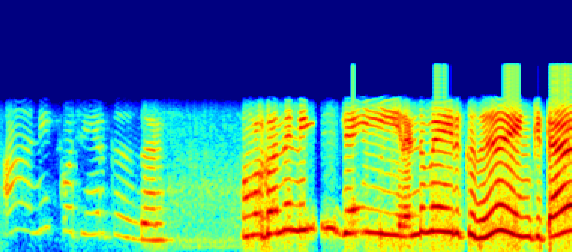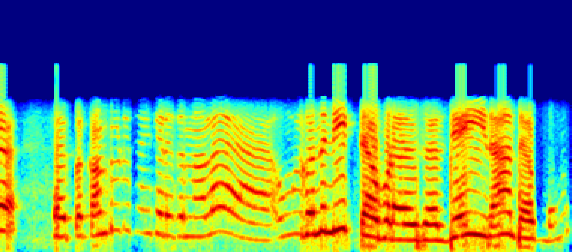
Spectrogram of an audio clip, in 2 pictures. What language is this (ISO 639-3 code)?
tam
